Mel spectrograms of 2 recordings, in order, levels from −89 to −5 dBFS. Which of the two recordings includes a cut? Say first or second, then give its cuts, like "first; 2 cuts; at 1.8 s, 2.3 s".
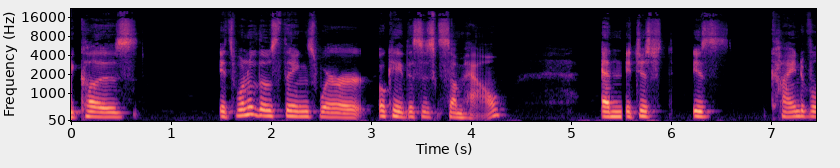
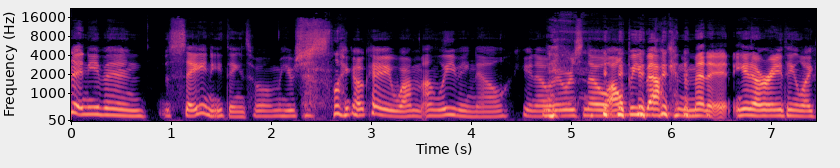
first; 2 cuts; at 3.7 s, 5.5 s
